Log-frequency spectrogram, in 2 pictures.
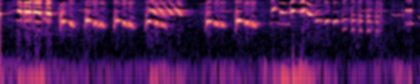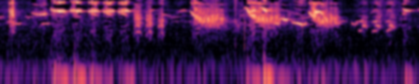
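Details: Sooty-headed bulbul singing continuously as a lure for wild birds: quick series of high downslurred chirps, bright whistles and scratchy trills, delivered in tight bursts with brief pauses.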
